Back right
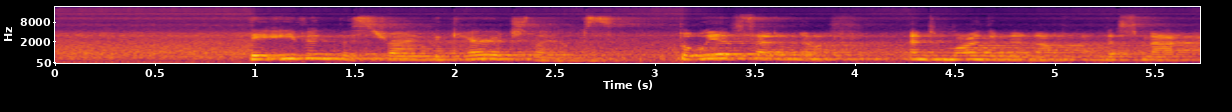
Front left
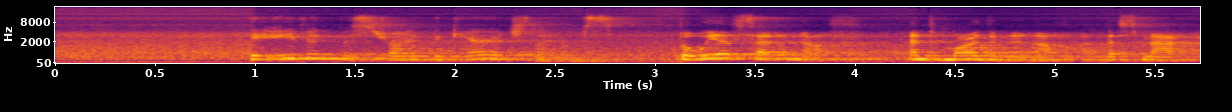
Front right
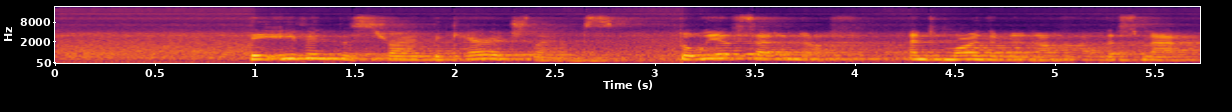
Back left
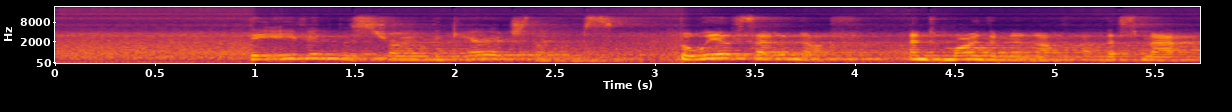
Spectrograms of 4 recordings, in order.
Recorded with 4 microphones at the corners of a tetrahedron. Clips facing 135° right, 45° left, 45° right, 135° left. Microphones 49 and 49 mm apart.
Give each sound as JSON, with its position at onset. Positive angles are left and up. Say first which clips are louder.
{"t": 1.0, "sound": "a woman speaking", "louder": "front left 1 dB, front right 5 dB", "azimuth_deg": -55, "distance_m": 0.8}
{"t": 3.1, "sound": "a woman speaking", "louder": "front left 4 dB, back left 1 dB", "azimuth_deg": 70, "distance_m": 0.7}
